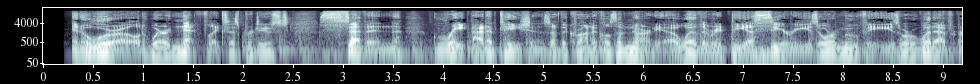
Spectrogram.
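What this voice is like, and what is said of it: Movie trailer narrator voice. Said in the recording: “That's a good trailer voice. I like that. That's very good.”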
